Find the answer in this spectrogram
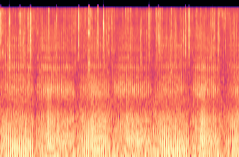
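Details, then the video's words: Low, rough purring from a cat, rising and falling in breath cycles about once a second, layered with steady fireplace crackle and occasional sharp pops, made for calming deep-sleep listening. "Purring Cat with Cozy Crackling Fireplace Sound"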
